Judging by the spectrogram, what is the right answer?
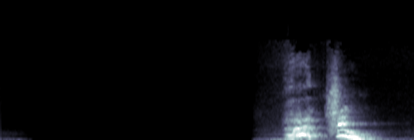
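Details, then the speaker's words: Simulated sneeze in a hygiene-etiquette demonstration: a sharp in-breath then an explosive burst; sneezing. "cassandra effectively uses her right elbow even droplets from this big sneeze are stopped in their tracks as joanne makes sure her nose and mouth are deep in the fabric"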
